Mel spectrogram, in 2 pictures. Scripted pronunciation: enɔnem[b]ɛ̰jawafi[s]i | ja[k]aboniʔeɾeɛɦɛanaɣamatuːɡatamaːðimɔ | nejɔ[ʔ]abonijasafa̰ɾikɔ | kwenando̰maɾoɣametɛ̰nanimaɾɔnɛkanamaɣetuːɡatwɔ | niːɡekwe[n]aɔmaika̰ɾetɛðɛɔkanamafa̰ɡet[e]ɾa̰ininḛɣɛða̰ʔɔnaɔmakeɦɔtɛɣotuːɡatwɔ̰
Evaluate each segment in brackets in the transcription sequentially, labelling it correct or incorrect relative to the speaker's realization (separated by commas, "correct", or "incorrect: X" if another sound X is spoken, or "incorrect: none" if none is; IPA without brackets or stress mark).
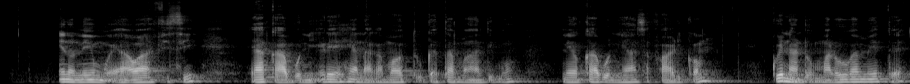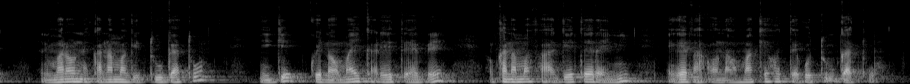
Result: incorrect: w, correct, correct, incorrect: k, correct, incorrect: ɛ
